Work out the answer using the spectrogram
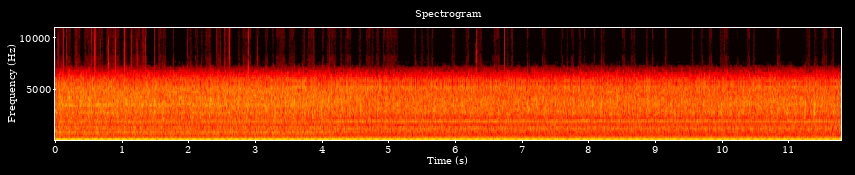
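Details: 2002 Corvette Z06 V8 idling with a deep steady rumble and a light, fairly regular tick, clearer toward the end; owner unsure whether it is an exhaust leak or lifter tick.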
